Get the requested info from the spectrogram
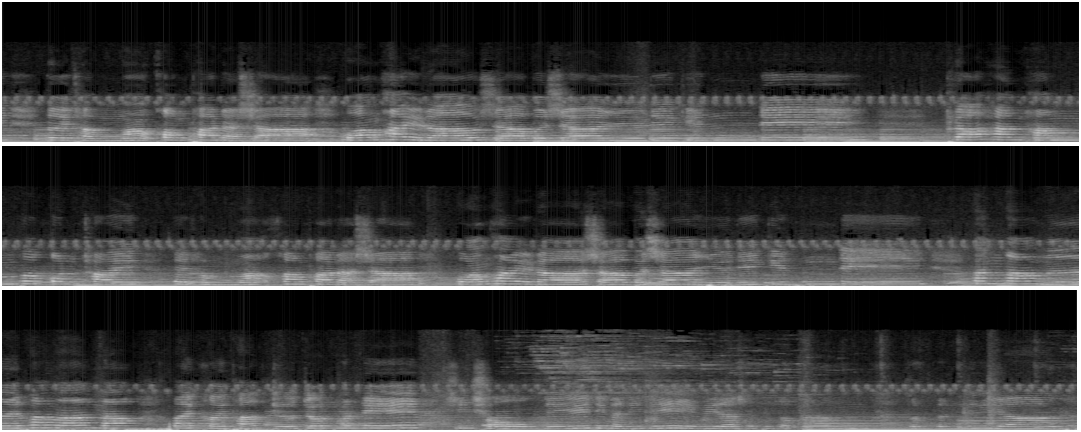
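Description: A young girl singing into a microphone over a backing music track.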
